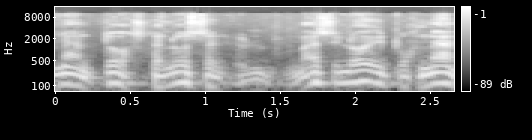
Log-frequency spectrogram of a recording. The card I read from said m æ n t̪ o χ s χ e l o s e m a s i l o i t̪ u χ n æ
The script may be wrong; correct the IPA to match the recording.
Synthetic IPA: n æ n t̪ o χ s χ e l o s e m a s i l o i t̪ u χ n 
